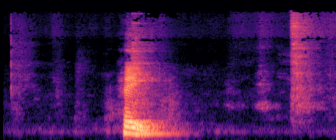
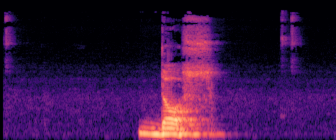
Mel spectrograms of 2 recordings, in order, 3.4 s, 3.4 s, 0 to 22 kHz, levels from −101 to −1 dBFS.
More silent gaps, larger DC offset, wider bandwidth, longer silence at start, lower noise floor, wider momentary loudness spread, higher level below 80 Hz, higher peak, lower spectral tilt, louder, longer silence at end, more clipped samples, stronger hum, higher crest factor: neither; neither; about the same, 16.5 kHz vs 15 kHz; second, 1.2 s vs 1.4 s; about the same, -63 dBFS vs -65 dBFS; second, 18 LU vs 24 LU; about the same, -62 dBFS vs -58 dBFS; about the same, -2 dBFS vs -2 dBFS; about the same, -5.5 dB/octave vs -6 dB/octave; about the same, -18 LUFS vs -18 LUFS; second, 0.3 s vs 1.15 s; neither; neither; about the same, 20 dB vs 20 dB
